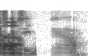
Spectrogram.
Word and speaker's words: Sexy Brutale: Sexy Brutale.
